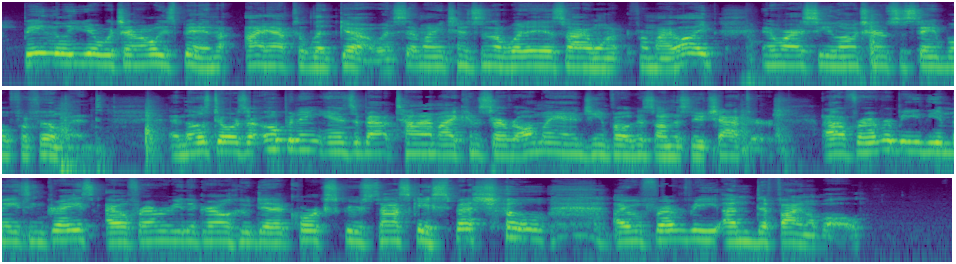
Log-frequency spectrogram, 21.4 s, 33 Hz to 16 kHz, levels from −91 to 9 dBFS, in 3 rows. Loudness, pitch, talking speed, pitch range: -15 LUFS, 155 Hz, 210 wpm, 145-170 Hz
